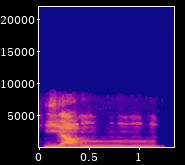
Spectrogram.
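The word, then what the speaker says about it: यं: मंत्र इज यम एंड इसको हम प्रोनाउंस कैसे करते हैं? स्लोली रिपीट करके इसकी वाइबेशंस को अपने चेस्ट सेंटर पे फील करके लाइक यम। सो म की साउंड इसमें थोड़ी सी ज्यादा होती है।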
